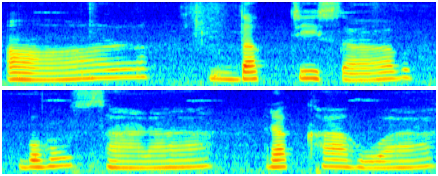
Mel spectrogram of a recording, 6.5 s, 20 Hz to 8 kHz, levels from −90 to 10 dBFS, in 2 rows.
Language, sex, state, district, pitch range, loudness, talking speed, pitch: Hindi, female, Bihar, Katihar, 185-215 Hz, -21 LUFS, 55 wpm, 200 Hz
